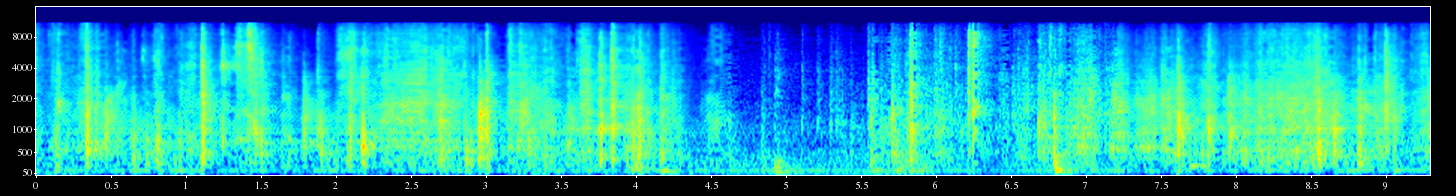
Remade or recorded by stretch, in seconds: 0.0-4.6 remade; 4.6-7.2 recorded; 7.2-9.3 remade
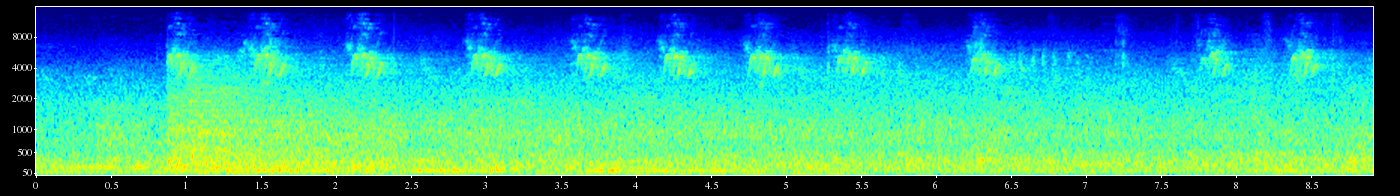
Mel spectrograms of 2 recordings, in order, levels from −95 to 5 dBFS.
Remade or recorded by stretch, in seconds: 0.0-8.9 recorded

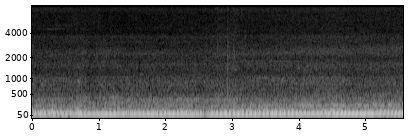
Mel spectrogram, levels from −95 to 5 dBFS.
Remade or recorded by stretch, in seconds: 0.0-0.6 recorded; 0.6-1.4 remade; 1.4-5.6 recorded

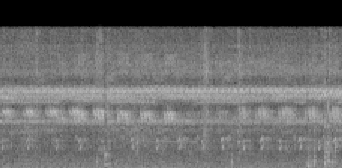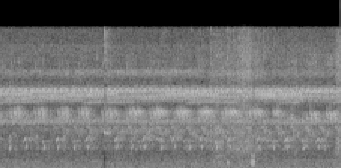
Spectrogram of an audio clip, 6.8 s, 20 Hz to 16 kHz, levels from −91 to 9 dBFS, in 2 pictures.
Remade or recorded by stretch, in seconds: 0.0-6.8 recorded

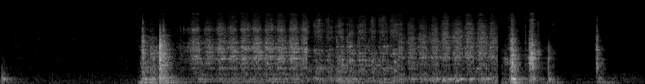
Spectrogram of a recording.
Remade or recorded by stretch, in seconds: 0.0-0.8 remade; 0.8-3.7 recorded; 3.7-6.5 remade

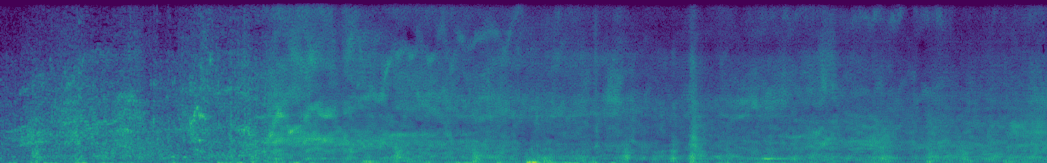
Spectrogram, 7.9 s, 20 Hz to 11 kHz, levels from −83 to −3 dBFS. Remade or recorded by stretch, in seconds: 0.0-2.0 recorded; 2.0-7.9 remade

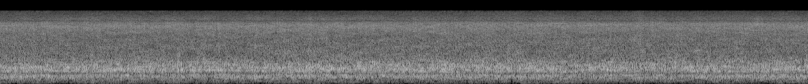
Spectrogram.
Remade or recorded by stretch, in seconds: 0.0-8.1 remade

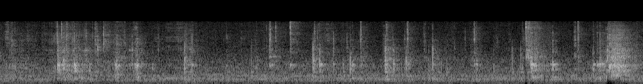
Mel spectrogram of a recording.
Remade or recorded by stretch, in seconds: 0.0-0.5 recorded; 0.5-1.5 remade; 1.5-6.4 recorded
